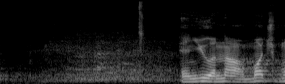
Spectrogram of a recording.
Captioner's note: audience laughs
